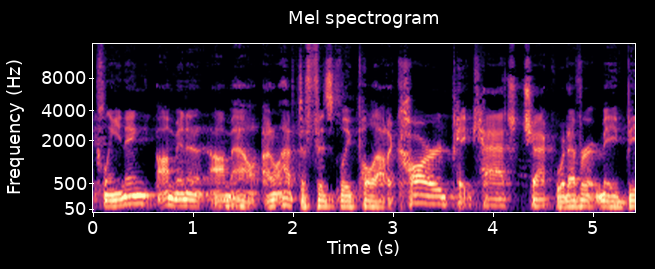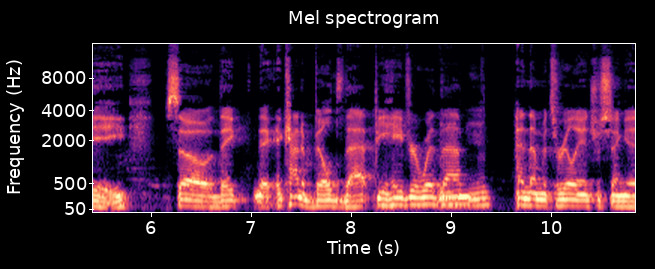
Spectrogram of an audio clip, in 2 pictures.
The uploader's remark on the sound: Live at MDIBS CEO Roundtable 2023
